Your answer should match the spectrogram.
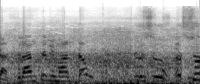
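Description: A man talking loudly close to the microphone, with road traffic going by behind his voice.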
